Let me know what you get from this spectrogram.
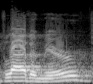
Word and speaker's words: Vladimir: These churches trace themselves back to 988 AD to Prince Vladimir, as Russians pronounce the name, Vladimir.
